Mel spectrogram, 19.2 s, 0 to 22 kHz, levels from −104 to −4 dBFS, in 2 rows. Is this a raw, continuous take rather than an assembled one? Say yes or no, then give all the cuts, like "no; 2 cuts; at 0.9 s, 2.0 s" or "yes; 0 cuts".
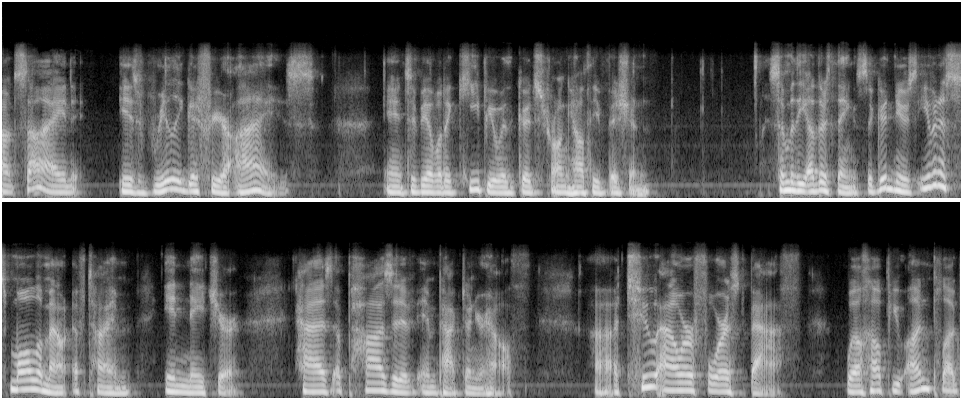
yes; 0 cuts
